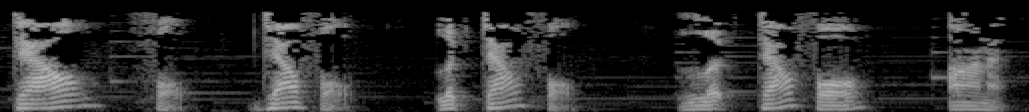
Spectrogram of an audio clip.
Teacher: 那个 A 也可以不用发音，在美式发音当中因为被 L 所吸收了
